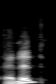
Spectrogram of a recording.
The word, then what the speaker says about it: Enid: We have this radar indicated tornado warning still ongoing for just northwest of Enid. Enid, I think. Is that, did I pronounce that right, Ryan?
